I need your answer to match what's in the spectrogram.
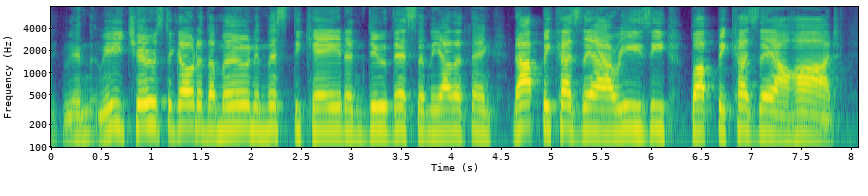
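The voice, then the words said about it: Boston-accented Kennedy impression. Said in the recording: “to spare you ... Boston accent”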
